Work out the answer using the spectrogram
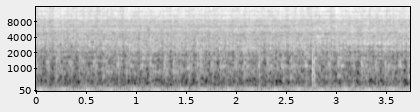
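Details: VR6 catching with slight throttle, a little smoke from the PCV valve: low idle with a lumpy pulse about twice a second that never settles. Rough idle.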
